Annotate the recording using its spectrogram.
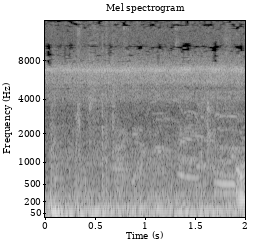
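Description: Outdoor background noise between speakers: a steady low rumble with a faint, brief tone about one and a half seconds in.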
